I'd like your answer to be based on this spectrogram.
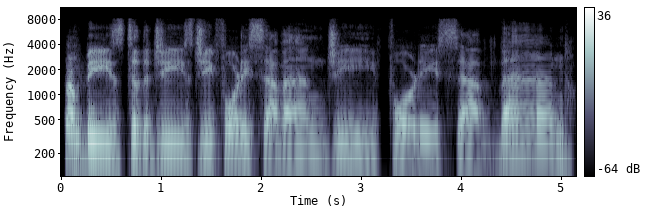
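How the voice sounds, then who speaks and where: Male bingo caller needed: playful, swinging pitch, slow deliberate number calls with repeats. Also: lively intonation, lo-fi sound. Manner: playful, repeats each call in drawn-out fashion.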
